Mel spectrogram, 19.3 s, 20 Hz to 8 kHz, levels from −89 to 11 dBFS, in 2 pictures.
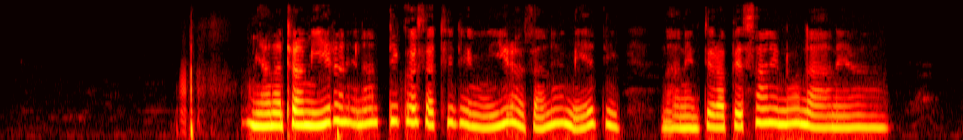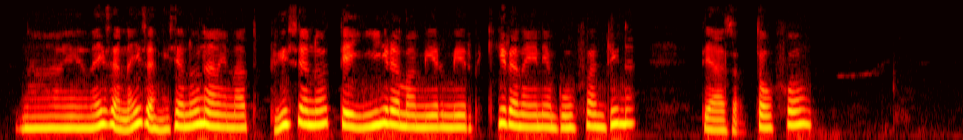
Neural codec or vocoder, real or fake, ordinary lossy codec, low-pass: none; real; none; 7.2 kHz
